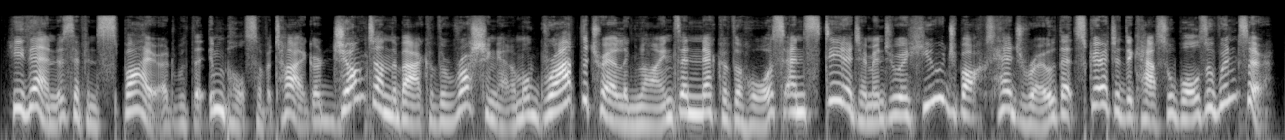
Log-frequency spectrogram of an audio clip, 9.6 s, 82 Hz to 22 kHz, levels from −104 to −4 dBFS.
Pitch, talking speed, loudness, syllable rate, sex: 220 Hz, 275 wpm, -21 LUFS, 6.6 syllables/s, female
